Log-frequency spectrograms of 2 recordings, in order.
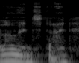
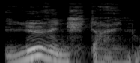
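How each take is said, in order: First: The name is pronounced in an English way. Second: The name is pronounced in a non-English way.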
